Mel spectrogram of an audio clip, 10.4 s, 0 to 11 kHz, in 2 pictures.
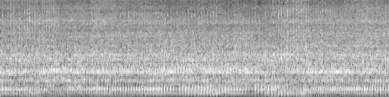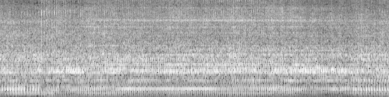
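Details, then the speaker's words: Old 1980 rototiller small engine surging, pitch wandering up and down; the throttle link, bent and distorted by someone, is binding and hanging up, so the mechanic tries straightening it. "hold on hold on this link is hanging up that's part of our problem why it keeps going crazy because somebody was in there bending on it got it all distorted"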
